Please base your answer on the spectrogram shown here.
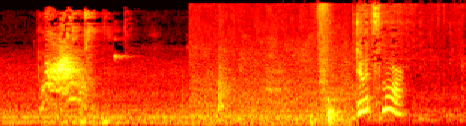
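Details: Domestic cat meowing with short, bending, harmonic cries near the end, among people talking, laughing and applauding indoors.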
